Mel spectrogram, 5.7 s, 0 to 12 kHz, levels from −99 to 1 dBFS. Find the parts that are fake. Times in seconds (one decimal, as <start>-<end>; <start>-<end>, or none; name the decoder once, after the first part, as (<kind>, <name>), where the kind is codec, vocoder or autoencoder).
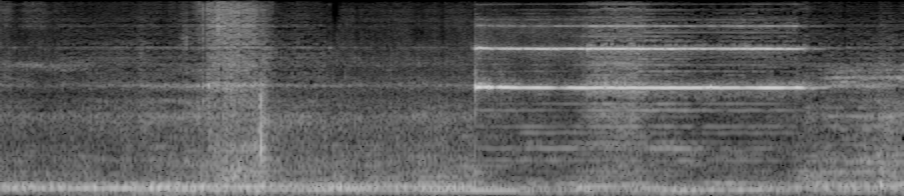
0.0-5.7 (codec, SNAC)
